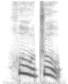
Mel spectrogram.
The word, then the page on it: 互助: hù zhù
